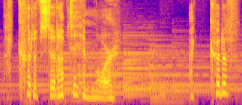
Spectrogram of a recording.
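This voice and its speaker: A woman's voice: lowish voice, lively intonation, moderate pace, natural voice. A woman playing a grieving young man, subdued and regretful, in a fan audio drama. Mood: guilty grief. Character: grieving, guilt-ridden young man, son of a cold father. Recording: music behind the voice.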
